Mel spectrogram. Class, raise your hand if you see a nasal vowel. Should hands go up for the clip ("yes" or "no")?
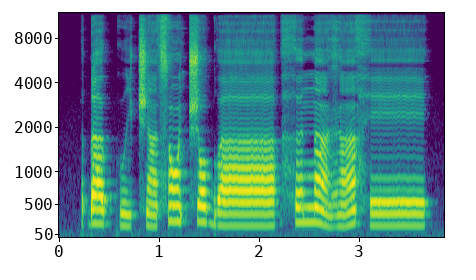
yes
